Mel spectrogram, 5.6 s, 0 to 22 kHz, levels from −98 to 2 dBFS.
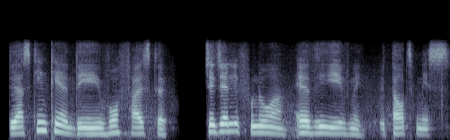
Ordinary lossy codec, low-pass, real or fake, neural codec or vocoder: Opus, 24 kbps; 7.2 kHz; fake; codec, 16 kHz, 0.5 kbps, X-Codec, HuBERT features, trained on balanced general audio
